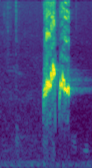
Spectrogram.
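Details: A red-whiskered bulbul in a cage sings a short two-part phrase of rich, bubbly whistles, ending in a thin, fading note.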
